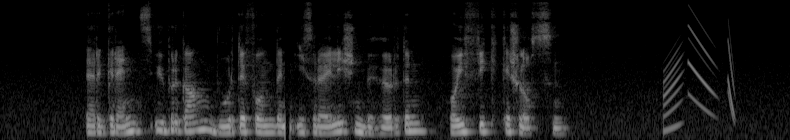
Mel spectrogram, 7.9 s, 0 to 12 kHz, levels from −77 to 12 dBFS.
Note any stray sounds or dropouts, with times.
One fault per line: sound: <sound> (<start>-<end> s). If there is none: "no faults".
sound: dropout (2.8-2.9 s)
sound: chirp (6.6-7.4 s)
